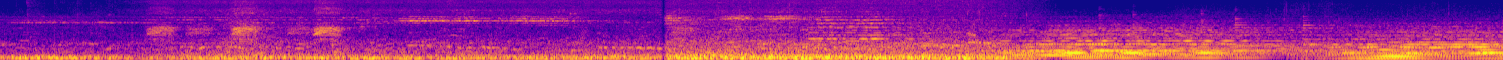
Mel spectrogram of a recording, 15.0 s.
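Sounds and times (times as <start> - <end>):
bird calling: 1.5 - 3.9.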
